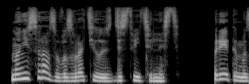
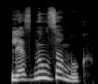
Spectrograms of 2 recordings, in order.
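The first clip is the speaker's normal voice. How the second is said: usual speaking voice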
